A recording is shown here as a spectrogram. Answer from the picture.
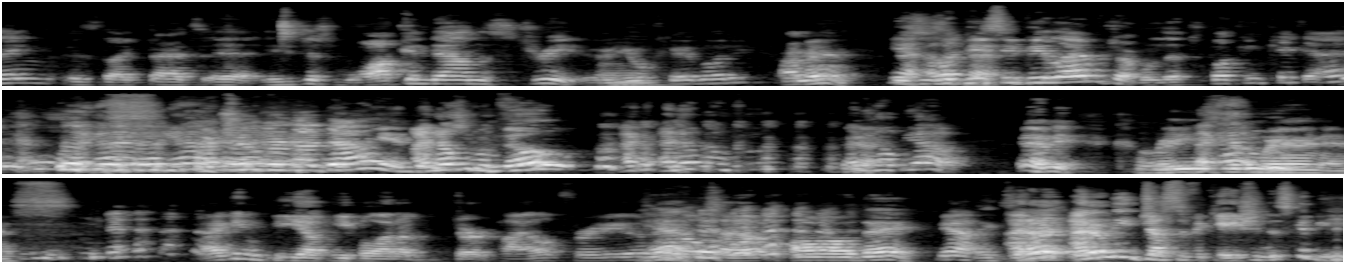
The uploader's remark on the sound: Maybe not the best audio that we've every done. This week we invite several friends over to watch Disco Godfather.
